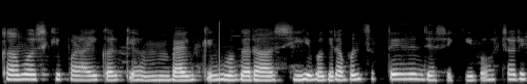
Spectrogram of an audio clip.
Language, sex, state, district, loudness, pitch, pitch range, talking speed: Hindi, female, Uttar Pradesh, Deoria, -14 LUFS, 210 Hz, 200-230 Hz, 195 wpm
